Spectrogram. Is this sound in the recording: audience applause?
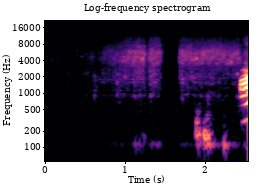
no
